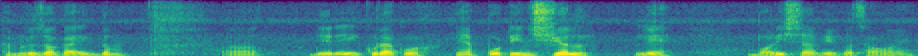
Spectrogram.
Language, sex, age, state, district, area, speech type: Nepali, male, 18-30, West Bengal, Kalimpong, rural, spontaneous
